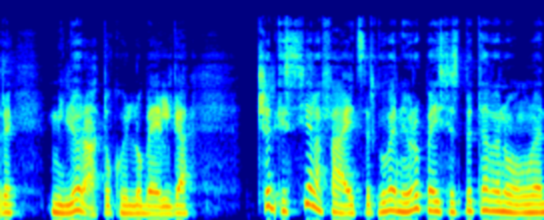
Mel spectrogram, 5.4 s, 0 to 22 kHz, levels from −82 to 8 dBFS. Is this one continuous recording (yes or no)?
no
